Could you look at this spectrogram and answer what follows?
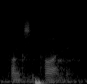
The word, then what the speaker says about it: Punxsutawney: I was raised in Punxsutawney, is how you pronounce that, Punxsutawney.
